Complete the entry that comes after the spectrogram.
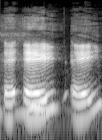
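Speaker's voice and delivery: drawn out Canadian "eh". Pretend. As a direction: tease with a stock Canadian eh. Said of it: "don't talk like that, eh?".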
